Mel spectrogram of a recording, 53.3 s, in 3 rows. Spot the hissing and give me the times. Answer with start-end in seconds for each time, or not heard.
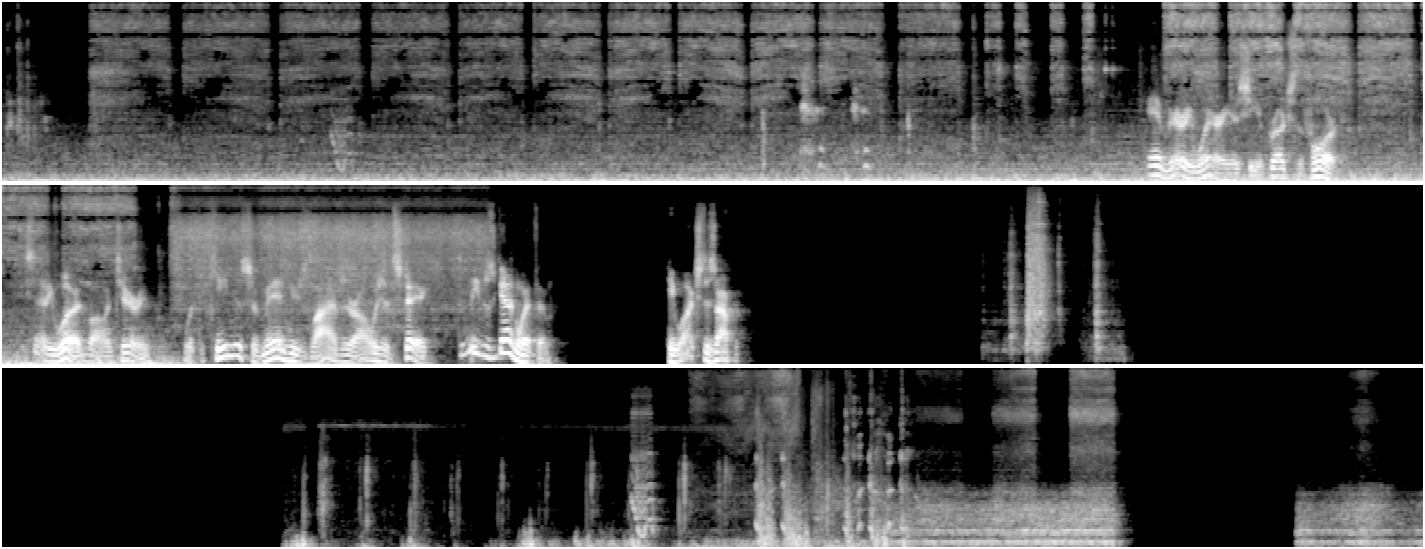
0.0-23.9, 44.0-49.5, 51.6-53.2.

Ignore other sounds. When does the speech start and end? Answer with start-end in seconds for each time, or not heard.
14.3-16.8, 18.1-24.6, 26.1-26.9.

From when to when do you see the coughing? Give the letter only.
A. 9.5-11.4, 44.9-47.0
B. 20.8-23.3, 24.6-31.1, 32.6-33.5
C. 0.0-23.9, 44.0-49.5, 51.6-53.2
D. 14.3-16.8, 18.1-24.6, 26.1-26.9
A.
